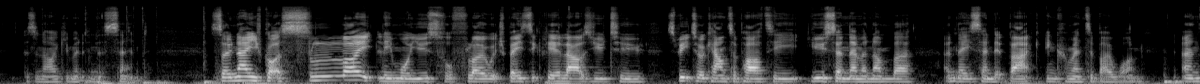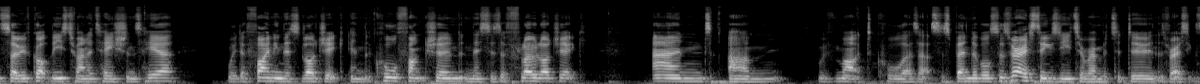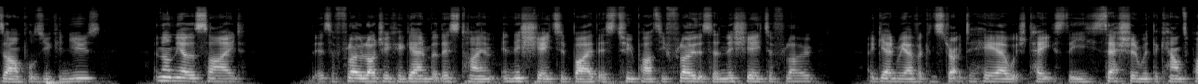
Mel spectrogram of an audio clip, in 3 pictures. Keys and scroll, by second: 2.2 Return.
